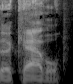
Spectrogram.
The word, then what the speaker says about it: Cavill: No, it's Cavill. – Cavill. – Rhymes with travel.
